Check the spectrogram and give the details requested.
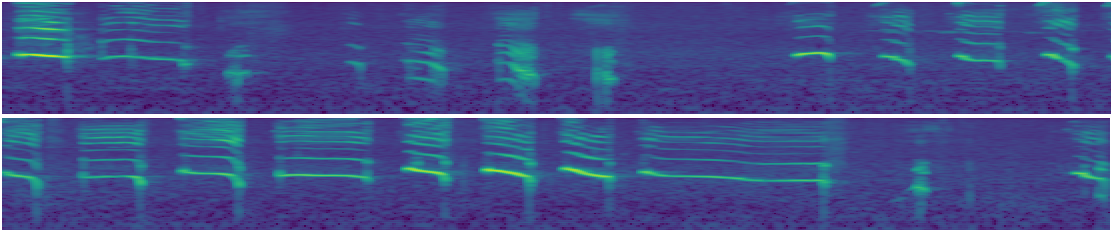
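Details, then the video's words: Puppy whining in bursts: a couple of high whimpers, a pause with softer squeaks, then a rapid string of sharp descending cries ending in a long falling whine and a few faint last whimpers. "Cute Puppy Crying Sounds | Dogs Whining"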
